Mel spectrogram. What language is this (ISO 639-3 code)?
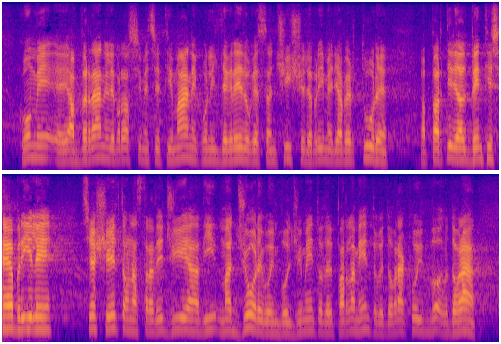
ita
